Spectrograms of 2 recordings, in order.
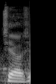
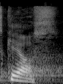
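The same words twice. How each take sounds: First: "chaos" said with a ch as in chair; mispronounced chaos. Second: "chaos" said with a hard k, kay-os; correct chaos. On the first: Trainer rejecting the mistake, "chaos" with a ch as in chair. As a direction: say "chaos" wrongly, starting "ch" like church. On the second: Trainer correcting learners, "chaos" pronounced kay-os. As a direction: start "chaos" with a k sound. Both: Shown as a demonstration. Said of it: "Not chaos. It's chaos".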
